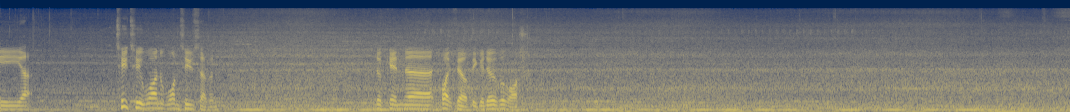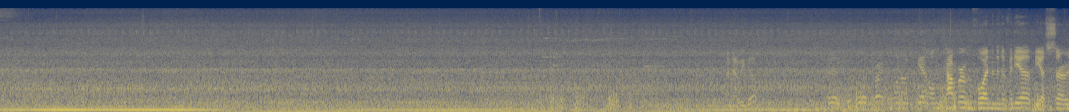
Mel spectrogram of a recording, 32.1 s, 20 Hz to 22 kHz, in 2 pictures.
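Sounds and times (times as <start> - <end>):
train diesel engines droning: 0.0 - 32.0.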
